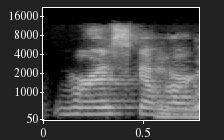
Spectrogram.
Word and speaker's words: Mariska Hargitay: So she was applying lip gloss during Mariska Hargitay's People's Choice Award speech. I think I butchered the No, you actually name. You got it. Mariska Hargitay.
